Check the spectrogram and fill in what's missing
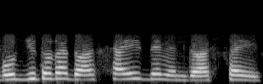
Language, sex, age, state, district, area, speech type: Bengali, female, 45-60, West Bengal, Uttar Dinajpur, urban, conversation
